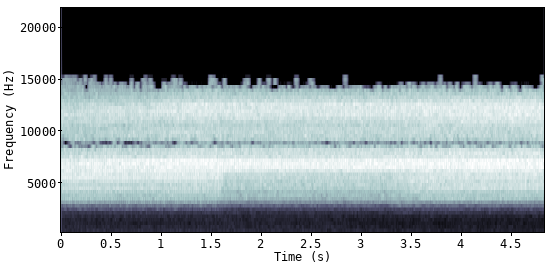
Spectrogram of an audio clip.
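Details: Cicadas gathered on trees, males singing and jostling rivals away: continuous shrill, sizzling drone at very high pitch, unbroken and even in loudness throughout, nothing else audible.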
